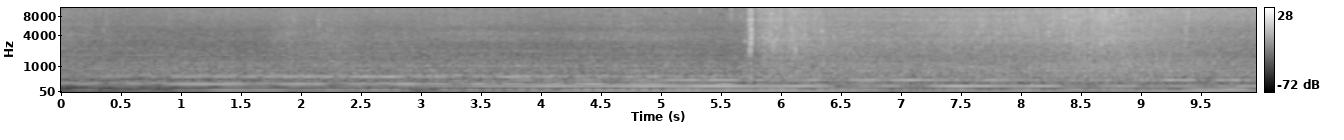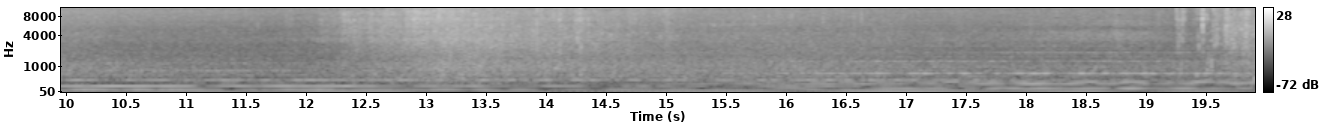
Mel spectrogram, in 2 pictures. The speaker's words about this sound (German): Das Rauschen der Wellen klingt wie eine beruhigende Melodie in deinen Ohren.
